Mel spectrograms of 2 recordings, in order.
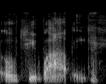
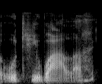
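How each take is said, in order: First: "Uchiwali" ending in "-li"; "Uchiwali" with the "-wali" ending; corrected pronunciation. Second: "Uchiwala" ending in a clear "-la"; "Uchiwala" with the last vowel as "ah"; mispronounced. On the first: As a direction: say "Uchiwali" with a final "ee" sound. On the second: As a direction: say "Uchiwala" with a final "-wala". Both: Shown as a demonstration. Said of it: "I'm used to my urban, um, thing".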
